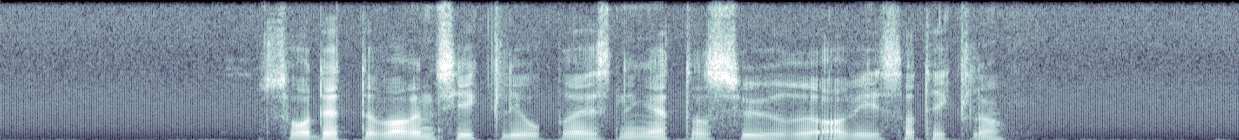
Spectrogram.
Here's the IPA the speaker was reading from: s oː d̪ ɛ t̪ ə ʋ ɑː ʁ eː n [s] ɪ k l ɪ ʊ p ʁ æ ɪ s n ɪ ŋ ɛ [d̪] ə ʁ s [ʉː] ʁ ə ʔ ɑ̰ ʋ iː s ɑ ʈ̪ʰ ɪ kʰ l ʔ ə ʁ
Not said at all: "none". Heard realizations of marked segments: ʃ, t̪, ʉː

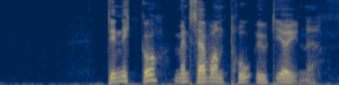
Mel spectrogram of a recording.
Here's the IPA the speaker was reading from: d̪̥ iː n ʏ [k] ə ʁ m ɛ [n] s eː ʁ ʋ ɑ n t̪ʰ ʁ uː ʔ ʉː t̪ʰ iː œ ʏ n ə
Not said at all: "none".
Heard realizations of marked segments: k, n

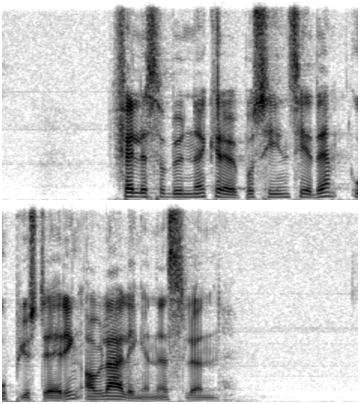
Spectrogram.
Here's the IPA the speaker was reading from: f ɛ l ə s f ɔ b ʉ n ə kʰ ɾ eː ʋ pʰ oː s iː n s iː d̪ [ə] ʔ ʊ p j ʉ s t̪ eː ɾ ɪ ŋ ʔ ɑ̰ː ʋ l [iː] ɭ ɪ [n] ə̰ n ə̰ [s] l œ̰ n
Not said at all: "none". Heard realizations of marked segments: ə, æː, ŋ, s

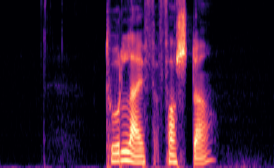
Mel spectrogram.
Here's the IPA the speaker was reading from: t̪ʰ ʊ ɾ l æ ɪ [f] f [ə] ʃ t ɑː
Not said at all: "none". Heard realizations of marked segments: f, ɑ

